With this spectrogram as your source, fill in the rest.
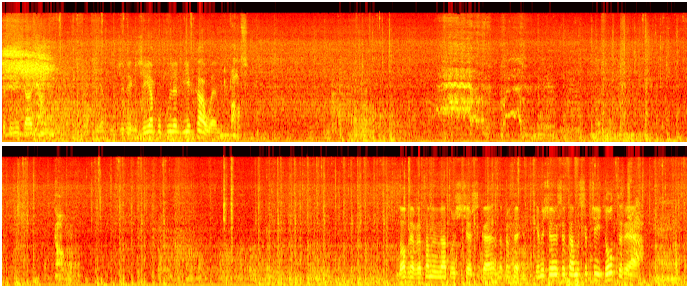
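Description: Horse hooves thud steadily on the ground at a gallop.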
